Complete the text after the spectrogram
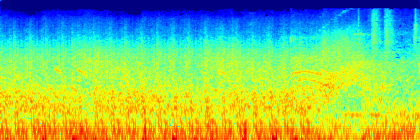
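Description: Pistol shots fire in rapid bursts with booming echoes.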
